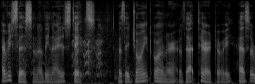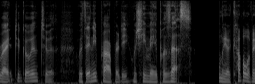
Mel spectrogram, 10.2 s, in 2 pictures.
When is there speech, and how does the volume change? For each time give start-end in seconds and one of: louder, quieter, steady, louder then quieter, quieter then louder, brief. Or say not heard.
0.0-10.1 steady.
